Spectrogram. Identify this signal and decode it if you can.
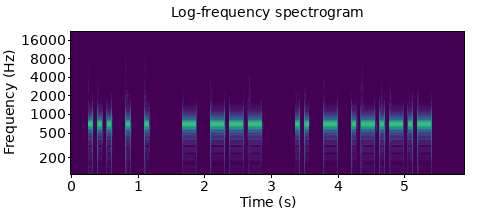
Morse code, heard as a keyed tone, about 17 wpm, 700 Hz. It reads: SEE TO IT.
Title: Sentences from Top 1000 Words - Review Part 5 - 17wpm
